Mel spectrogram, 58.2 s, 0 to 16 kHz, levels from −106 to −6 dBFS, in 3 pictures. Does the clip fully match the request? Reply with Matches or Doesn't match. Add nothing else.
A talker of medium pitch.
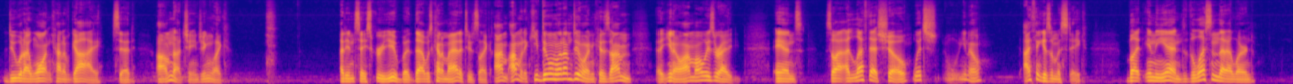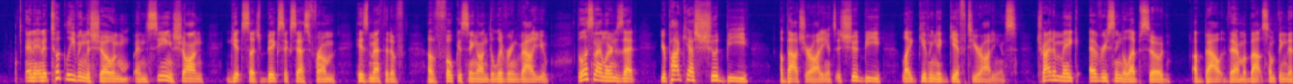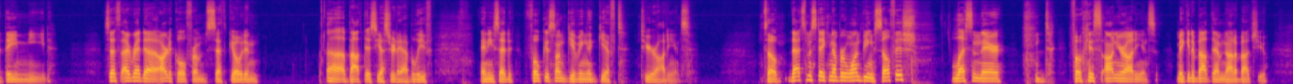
Doesn't match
